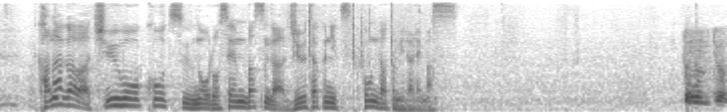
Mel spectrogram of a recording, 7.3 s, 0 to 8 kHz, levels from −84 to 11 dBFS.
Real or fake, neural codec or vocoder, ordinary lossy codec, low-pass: real; none; none; 7.2 kHz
